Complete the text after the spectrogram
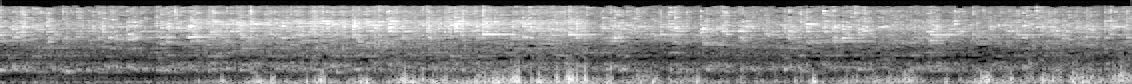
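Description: Wind rumbles loudly outdoors.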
